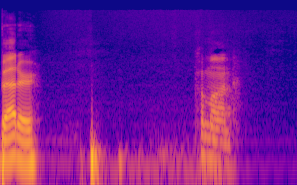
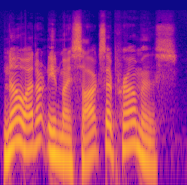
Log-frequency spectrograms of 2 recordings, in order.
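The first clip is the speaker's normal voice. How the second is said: higher, mock-eager put-on voice; mocking impression; 5 semitones higher than usual. Streamer mimicking the man in the video, mock-eager. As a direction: lightly parody an over-willing video guest.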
